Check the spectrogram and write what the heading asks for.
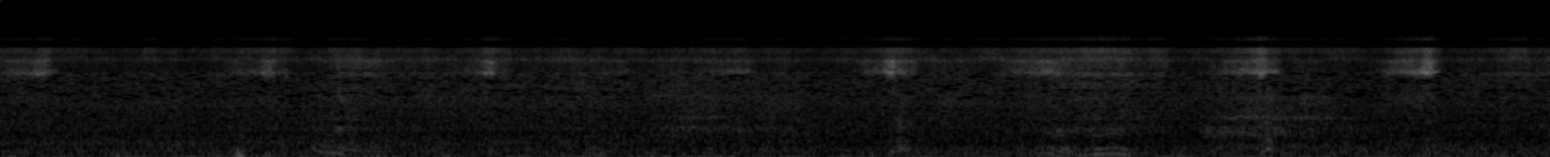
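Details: Soft, steady low snoring with faint snorts over background hiss, about one breath every two seconds, from a sleeping mixed-breed beagle. Snoring.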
